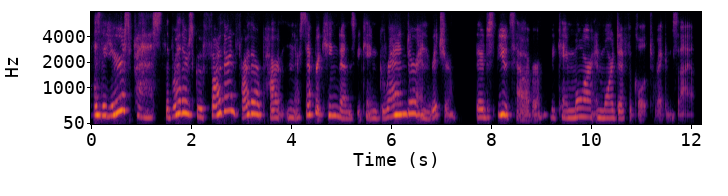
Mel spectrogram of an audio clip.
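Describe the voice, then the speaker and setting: A woman reading a children's story aloud as an expressive narrator. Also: a little high, a little slow. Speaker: storybook reader.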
